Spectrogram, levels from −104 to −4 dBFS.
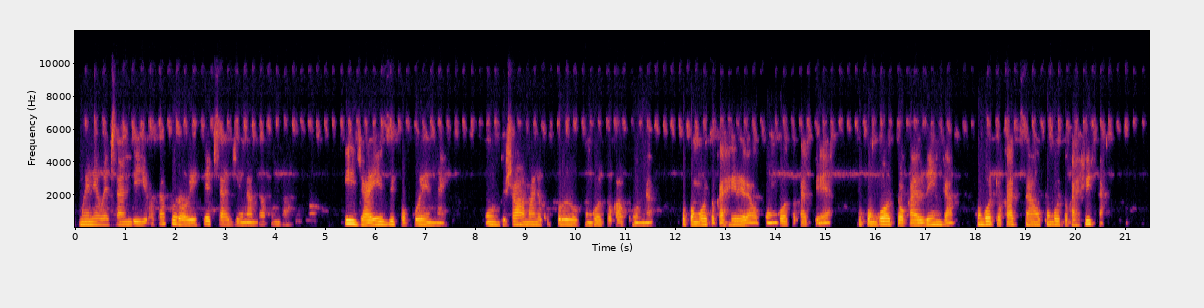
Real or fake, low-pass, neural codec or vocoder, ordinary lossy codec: real; 9.9 kHz; none; Opus, 16 kbps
